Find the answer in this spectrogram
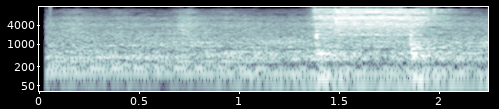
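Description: Bathroom sink faucet running into a wall-hung porcelain basin, a short spell of water spray starting about a second and a half in, over a steady low hum.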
